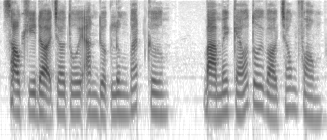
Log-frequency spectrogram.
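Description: Low-voiced woman narrating a story. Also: a little fast. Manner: low, steady narration, voicing the grandmother and herself in emotional dialogue. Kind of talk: first-person storytelling.

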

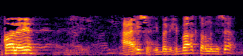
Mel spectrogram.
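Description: A man with an Egyptian accent giving a Quran commentary lesson, often clearing his throat and quizzing his listeners with questions. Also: fairly high pitch, racing. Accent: Egyptian Arabic. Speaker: Islamic teacher. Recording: tinny phone-like recording.

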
